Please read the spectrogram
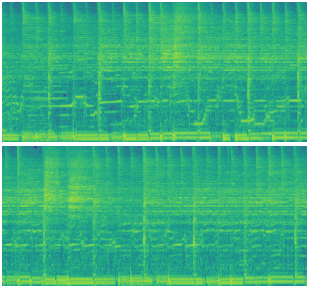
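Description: Live rock band playing an instrumental break: an electric guitar plays a lead line with bent notes over bass guitar and a drum kit.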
